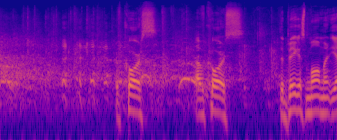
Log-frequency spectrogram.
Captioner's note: laughter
